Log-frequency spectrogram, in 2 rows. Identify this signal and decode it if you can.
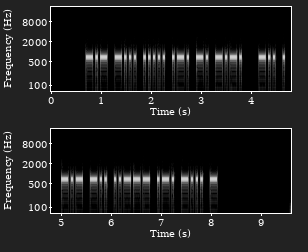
Morse code, heard as a keyed tone, about 25 wpm, 700 Hz. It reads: KB5RNC DE KD2RBT
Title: USA Callsign DE Callsign - 6 Characters - 25wpm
